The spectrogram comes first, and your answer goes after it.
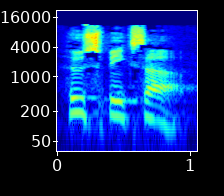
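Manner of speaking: usual speaking voice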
